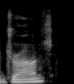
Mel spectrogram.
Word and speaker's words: Dronge: 1952, you remember our man Alfred Dronge? – Rhymes with orange.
